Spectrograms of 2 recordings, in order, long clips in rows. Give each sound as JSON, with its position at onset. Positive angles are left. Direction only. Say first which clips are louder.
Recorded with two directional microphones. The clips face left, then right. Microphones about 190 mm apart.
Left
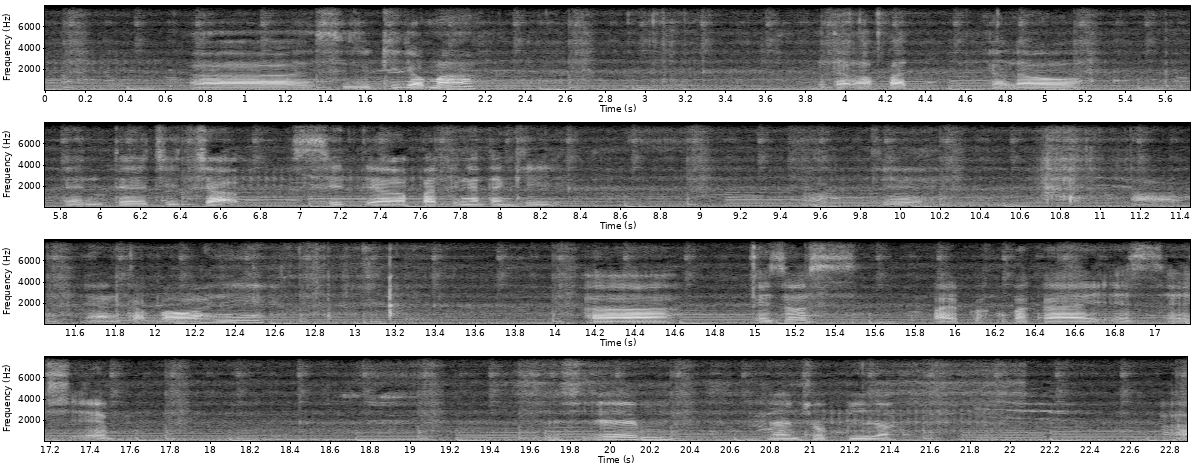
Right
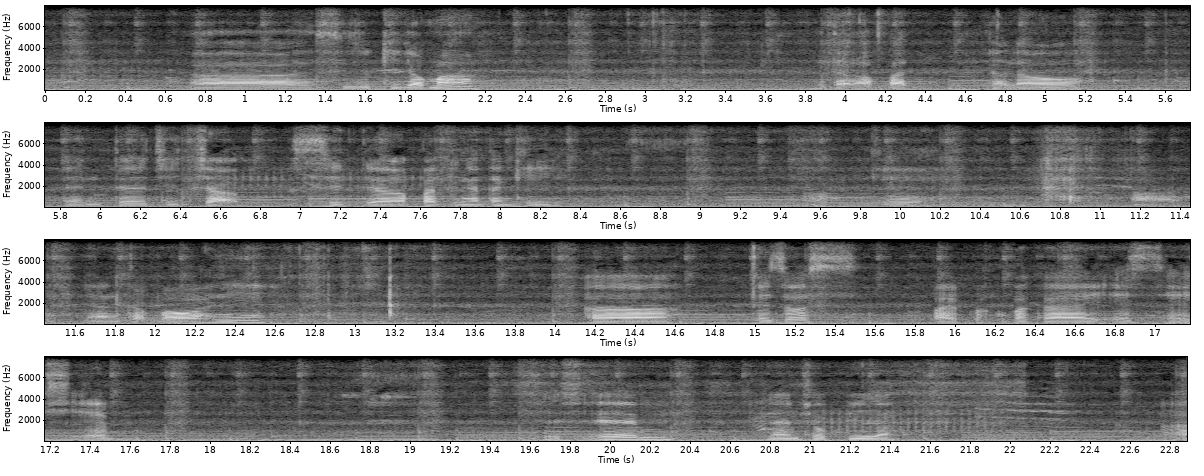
{"t": 0.7, "sound": "speech", "louder": "left 1 dB", "side_deg": 10}
{"t": 3.9, "sound": "speech", "louder": "even", "side_deg": 10}
{"t": 9.9, "sound": "music", "louder": "even", "side_deg": 10}
{"t": 11.9, "sound": "speech", "louder": "even", "side_deg": 10}
{"t": 14.2, "sound": "speech", "louder": "left 1 dB", "side_deg": 15}
{"t": 19.8, "sound": "music", "louder": "right 3 dB", "side_deg": -10}
{"t": 20.8, "sound": "speech", "louder": "right 3 dB", "side_deg": -10}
